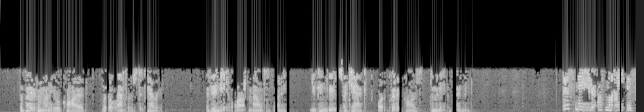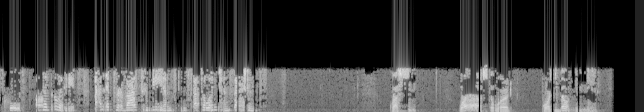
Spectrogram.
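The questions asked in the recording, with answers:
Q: What does the word portability mean?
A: Money is easy to carry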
